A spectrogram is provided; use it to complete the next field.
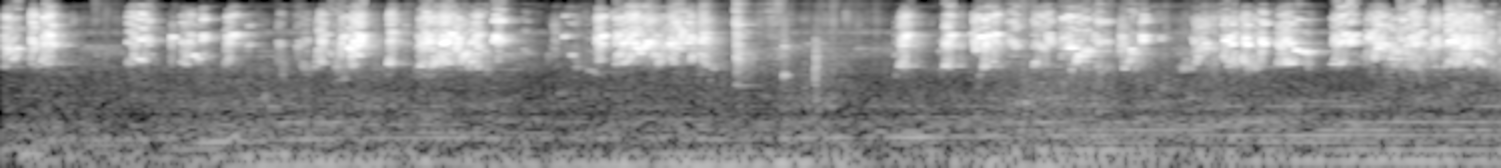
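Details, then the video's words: A lovebird colony keeps up busy high-pitched chattering, sharp squawks and tweets coming in dense bursts for several seconds, faint low background hum. "Beautiful Love Birds colony"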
